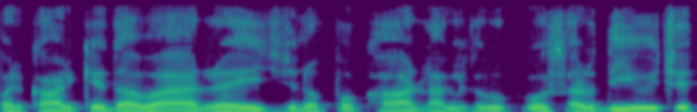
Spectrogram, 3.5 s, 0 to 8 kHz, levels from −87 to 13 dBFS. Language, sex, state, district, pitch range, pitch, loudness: Maithili, male, Bihar, Saharsa, 130-135 Hz, 135 Hz, -16 LUFS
